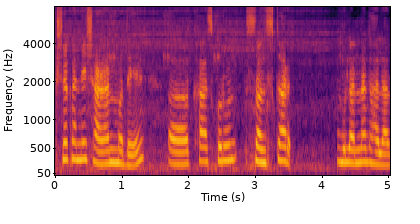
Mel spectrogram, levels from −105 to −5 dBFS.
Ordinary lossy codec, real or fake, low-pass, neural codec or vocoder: none; fake; none; codec, 16 kHz, 16 kbps, FreqCodec, smaller model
